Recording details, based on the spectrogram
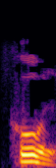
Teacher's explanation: When we pronounce this word cool, there is a h or ha element in this, cool, like that.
